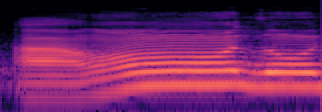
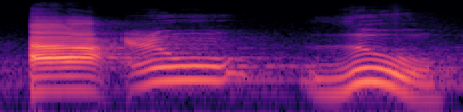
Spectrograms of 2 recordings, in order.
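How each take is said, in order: First: The u sound comes out through the nose. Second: The u sound comes out through the mouth. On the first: The speaker calls it wrong. "u-nya keluar lewat hidung" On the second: The speaker calls it right. "Semuanya lewat mulut. Jangan lewat hidung"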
